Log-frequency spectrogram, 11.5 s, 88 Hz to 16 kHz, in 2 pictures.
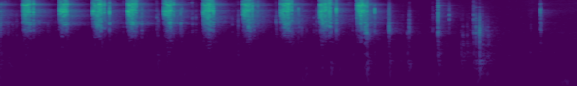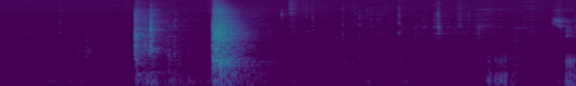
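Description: A hand ratchet removes a nut on a 1989 Mercedes-Benz 560SEL during fuel system removal, clicking in a quick rhythmic series of about ten strokes, then a few scattered clicks and clunks of parts being moved.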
